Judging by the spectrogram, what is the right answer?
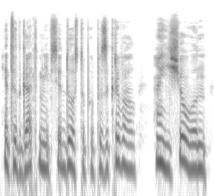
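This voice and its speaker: A woman voicing a brash, tipsy middle-aged female friend in an audiobook, loud and whiny. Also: lowish voice, moderate pace, no room sound, studio quality. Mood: tipsy complaining. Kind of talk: audiobook character voice.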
